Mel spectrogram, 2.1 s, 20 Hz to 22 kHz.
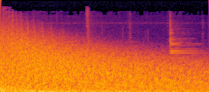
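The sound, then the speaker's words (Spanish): A massive atomic bomb blast, an explosion of 20,000 tons of TNT, roars as a deep, sustained rumble, loud and heavy in the low end, its hiss slowly fading while the thunderous boom continues, with no voices. “Se trataba de una explosión de 20.000 toneladas de TNT, 4 veces más de lo que Hans Witt había calculado.”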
